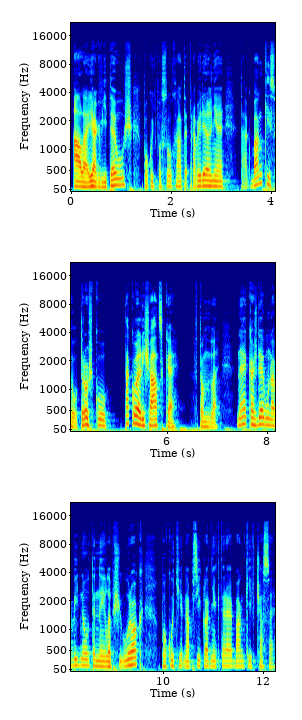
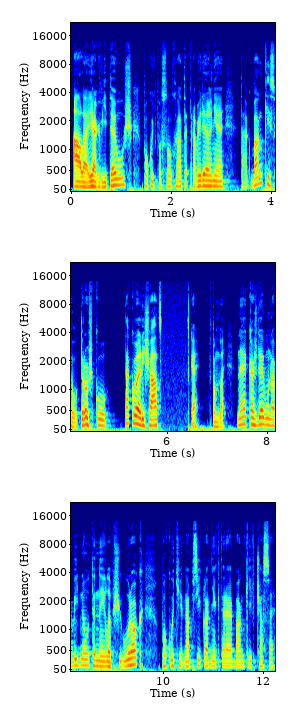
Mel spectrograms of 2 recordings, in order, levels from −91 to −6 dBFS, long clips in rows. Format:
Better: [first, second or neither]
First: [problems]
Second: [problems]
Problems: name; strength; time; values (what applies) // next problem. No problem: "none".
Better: first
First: none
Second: audio freezing; at 6 s for 0.5 s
